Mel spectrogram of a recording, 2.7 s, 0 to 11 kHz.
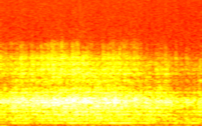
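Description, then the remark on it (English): Nine teletype machines in the Blue Newsroom clatter as they carry news in from every part of the world, a steady, dense mechanical chatter. The continuous buzzing rattle holds an even, fairly loud level throughout with no voices. “Do you know that there are 9 teletype machines carrying news to the Blue Newsroom from every part of the world 24 hours a day?”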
